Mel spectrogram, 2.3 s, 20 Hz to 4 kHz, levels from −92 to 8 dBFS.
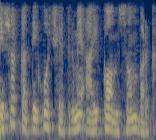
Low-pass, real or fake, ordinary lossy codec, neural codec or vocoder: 3.6 kHz; real; Opus, 24 kbps; none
